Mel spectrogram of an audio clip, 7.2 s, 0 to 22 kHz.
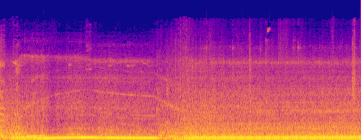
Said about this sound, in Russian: Працюють на британській самохідній артустановці АЕС-90. Вона із військовослужбовцями вже понад рік.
